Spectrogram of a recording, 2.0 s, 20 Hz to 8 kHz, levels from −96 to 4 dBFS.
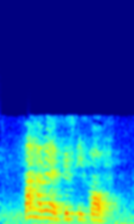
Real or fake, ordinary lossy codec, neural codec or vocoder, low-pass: real; AAC, 16 kbps; none; 7.2 kHz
